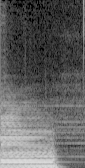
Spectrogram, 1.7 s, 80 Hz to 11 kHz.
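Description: A single distorted electric guitar strum on strings 4 and 5 barred at the 2nd fret rings loud and sustained, then is cut off abruptly and fades into quiet.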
